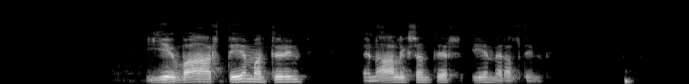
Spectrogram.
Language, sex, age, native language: Icelandic, male, 20-29, Icelandic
